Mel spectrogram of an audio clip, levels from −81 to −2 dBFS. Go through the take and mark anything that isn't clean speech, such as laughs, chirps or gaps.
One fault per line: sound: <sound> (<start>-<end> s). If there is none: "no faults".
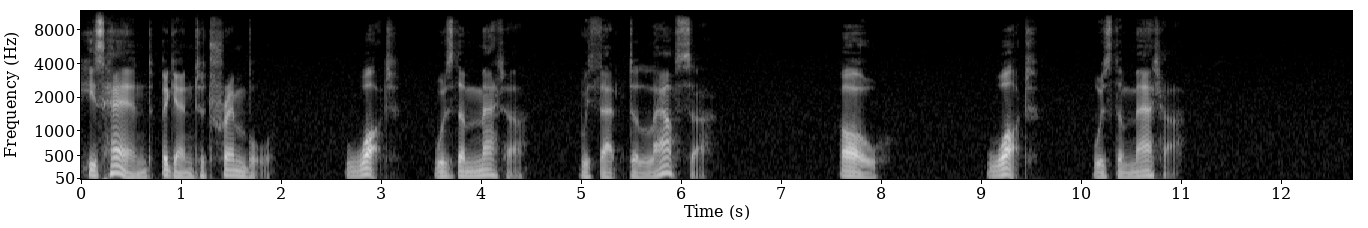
no faults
